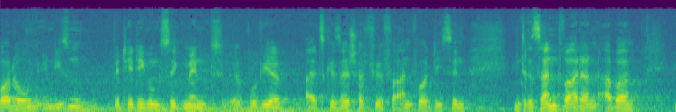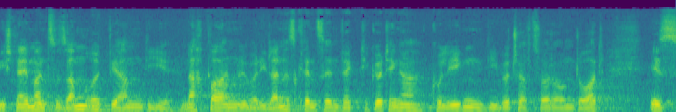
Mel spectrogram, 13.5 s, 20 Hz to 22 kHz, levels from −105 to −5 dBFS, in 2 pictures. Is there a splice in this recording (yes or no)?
yes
